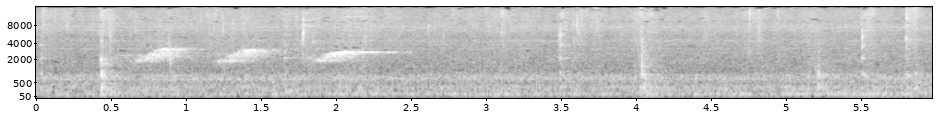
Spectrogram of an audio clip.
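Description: A bird chirps three times in quick succession, short sweeping notes, over light scattered clicks of chopsticks working marinated meat and shrimp in a bowl.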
